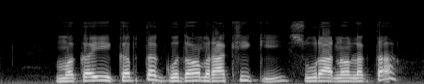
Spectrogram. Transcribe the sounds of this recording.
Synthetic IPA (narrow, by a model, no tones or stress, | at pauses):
məkəikəbt̪ək̚ɡod̪amɾakʰikisuɾanələɡt̪a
